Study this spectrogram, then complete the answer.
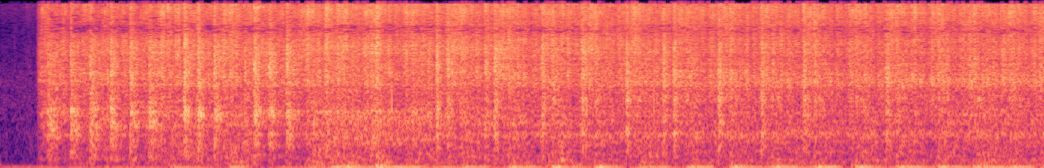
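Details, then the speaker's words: Ford Ranger engine that was hydrolocked, started after pulling the plugs, cranking the oil out of the cylinders and refitting the plugs and coil. It catches after cranking and settles into a steady, even idle with no knocks or odd noises; runs healthy. "right well you guys hear it it's a runner you managed to get everything out of the cylinders cranking over engine doesn't sound to be too hurt or doesn't sound hurt actually i don't hear any weird noises it is uh island pretty smoothly right now"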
